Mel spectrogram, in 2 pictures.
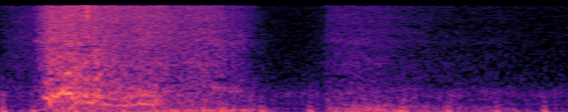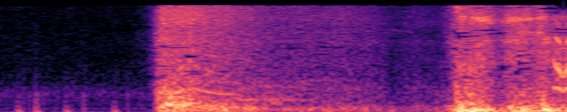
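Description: Heavy breathing through the nose: a long, loud rush of air, a quieter stretch of softer breaths, then two strong, hissing breaths back to back. No one speaks.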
